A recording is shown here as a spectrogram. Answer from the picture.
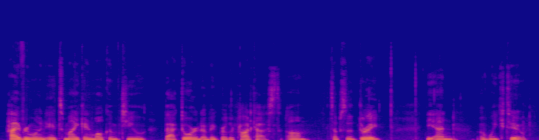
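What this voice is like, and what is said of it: Voice sounds unwell. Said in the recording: “as you can probably tell by my voice, I am not very splendid. For the past 3 weeks, in fact, I have not been very splendid.”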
